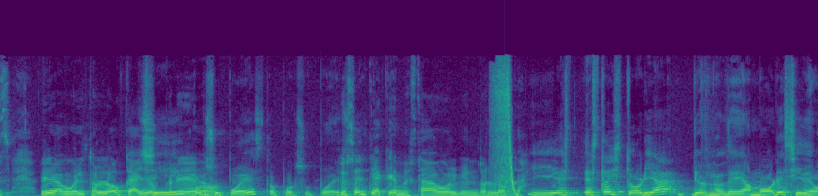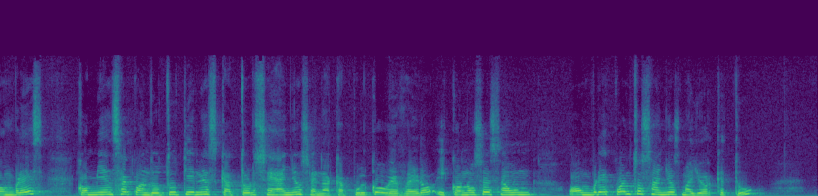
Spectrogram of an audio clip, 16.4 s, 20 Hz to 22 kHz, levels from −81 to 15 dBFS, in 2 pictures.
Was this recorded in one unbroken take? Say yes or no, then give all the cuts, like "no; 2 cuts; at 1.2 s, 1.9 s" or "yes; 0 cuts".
no; 1 cut; at 5.2 s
